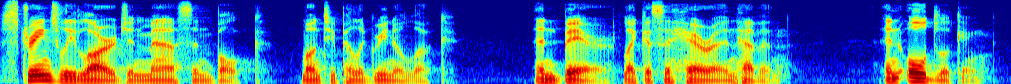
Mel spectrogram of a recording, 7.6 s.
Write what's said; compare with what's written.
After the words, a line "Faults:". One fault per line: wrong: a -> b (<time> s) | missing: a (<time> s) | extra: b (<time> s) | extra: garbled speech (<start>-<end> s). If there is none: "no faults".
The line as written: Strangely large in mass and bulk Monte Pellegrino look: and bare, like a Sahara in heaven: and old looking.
Strangely large in mass and bulk Monte Pellegrino look: and bare, like a Sahara in heaven: and old looking.
Faults:
no faults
